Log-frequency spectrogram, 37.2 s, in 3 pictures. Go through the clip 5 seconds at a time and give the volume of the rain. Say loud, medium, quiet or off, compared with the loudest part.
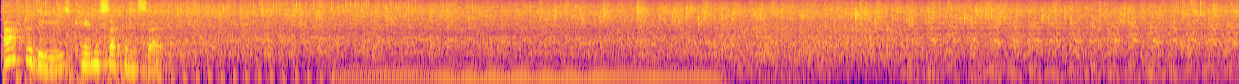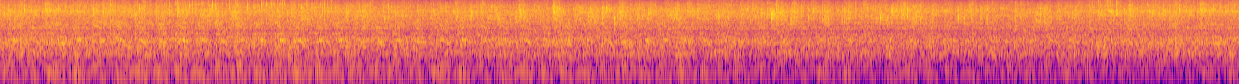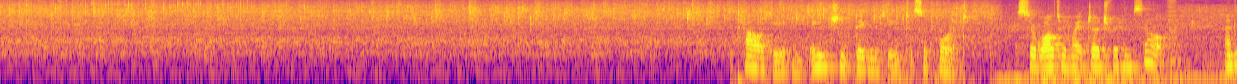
loud, loud, loud, loud, loud, loud, loud, medium.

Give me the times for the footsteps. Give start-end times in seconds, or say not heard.
not heard.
